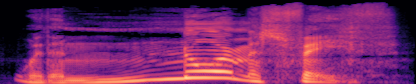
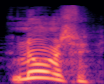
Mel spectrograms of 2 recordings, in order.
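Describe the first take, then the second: First: Enormous drawn out slowly; slow weighty enormous faith; slow stress on enormous. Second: Enormous jumps up high; raised echo of enormous; high stress on enormous. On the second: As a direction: lift enormous high and bright. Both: Shown as a demonstration.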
